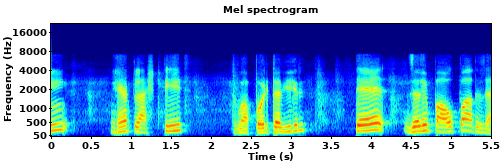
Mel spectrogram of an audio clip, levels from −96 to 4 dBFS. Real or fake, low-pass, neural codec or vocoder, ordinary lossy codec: fake; 7.2 kHz; codec, 16 kHz, 0.8 kbps, ZipCodec; none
